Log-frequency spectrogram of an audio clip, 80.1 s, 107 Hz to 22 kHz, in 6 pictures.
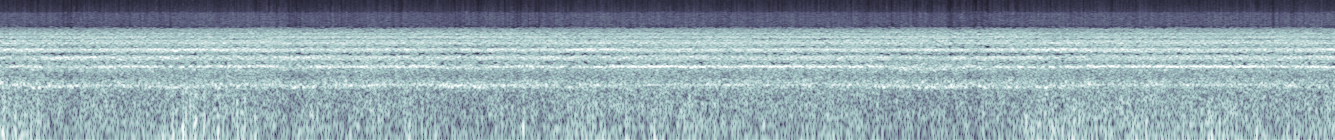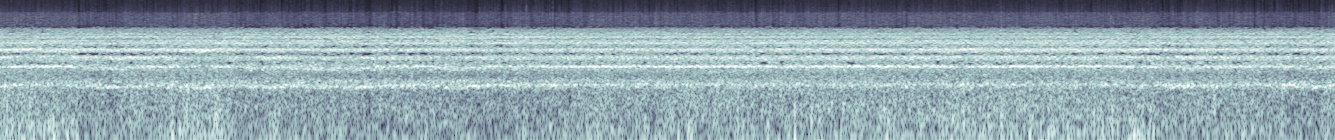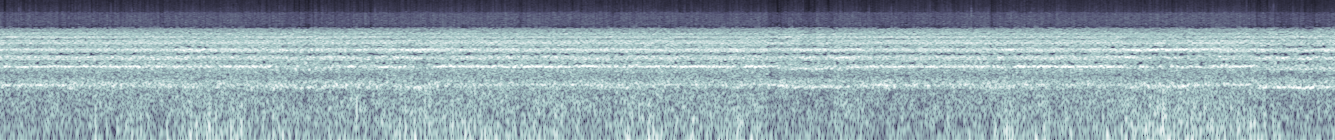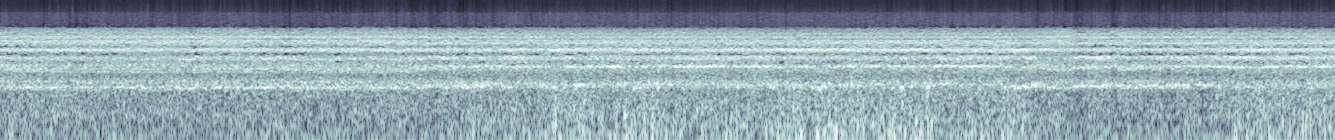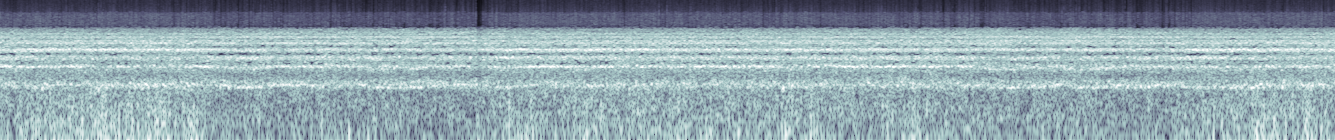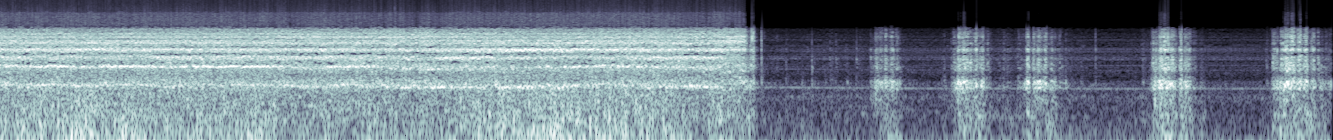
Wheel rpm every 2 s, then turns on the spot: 220, 230, 230, 230, 230, 230, 230, 230, 220, 230, 230, 230, 230, 230, 230, 230, 230, 220, 230, 220, 200, 200, 220, 230, 230, 230, 220, 230, 230, 220, 230, 230, 220, 230, 230, 220, 210, 30, 20, 20.
74-80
